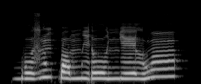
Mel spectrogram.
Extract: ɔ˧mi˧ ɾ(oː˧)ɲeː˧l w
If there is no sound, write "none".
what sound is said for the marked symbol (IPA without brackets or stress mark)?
oː˧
